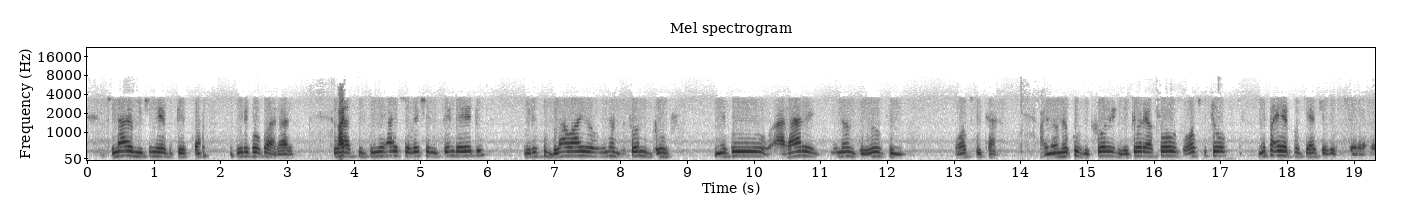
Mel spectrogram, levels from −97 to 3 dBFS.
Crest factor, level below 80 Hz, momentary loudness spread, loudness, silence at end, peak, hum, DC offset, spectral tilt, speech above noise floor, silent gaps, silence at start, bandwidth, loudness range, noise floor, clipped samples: 24 dB; -70 dBFS; 10 LU; -24 LUFS; 0 s; 0 dBFS; none; under 0.1%; -5 dB/octave; 33 dB; none; 0.35 s; 6.2 kHz; 3 LU; -56 dBFS; under 0.1%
